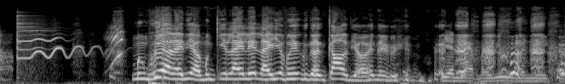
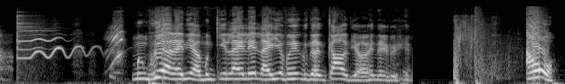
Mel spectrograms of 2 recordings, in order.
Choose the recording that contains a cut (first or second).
second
